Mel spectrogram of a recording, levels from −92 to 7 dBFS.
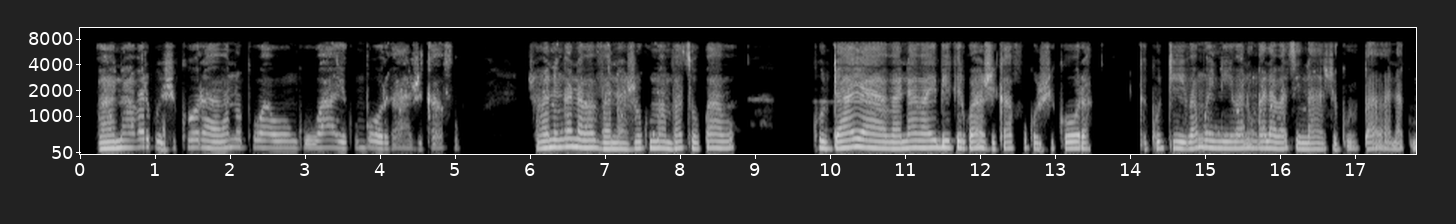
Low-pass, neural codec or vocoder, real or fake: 7.2 kHz; none; real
